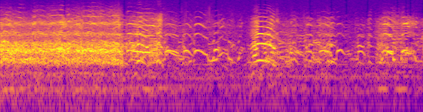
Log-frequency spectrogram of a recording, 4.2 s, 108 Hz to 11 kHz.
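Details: Greater white-fronted geese leaving their roost at Miyajima-numa in 2023, a dense chorus of many overlapping honking, yelping calls with rising and falling squeaky notes, the flock calling continuously.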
